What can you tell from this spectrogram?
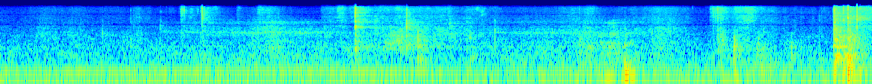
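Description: Hands handling paper napkins and supplies on a tabletop: a few short light knocks and rustles, the loudest near the end, over a faint steady hum.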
